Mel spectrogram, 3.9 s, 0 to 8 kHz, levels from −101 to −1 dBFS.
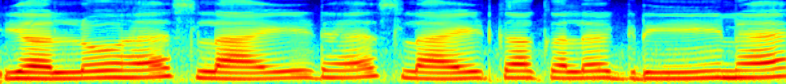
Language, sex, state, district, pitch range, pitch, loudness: Hindi, female, Punjab, Fazilka, 220-250 Hz, 235 Hz, -14 LUFS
